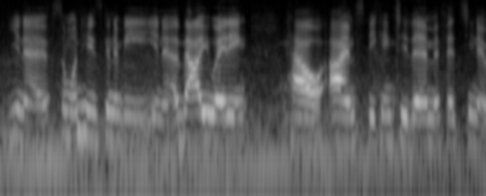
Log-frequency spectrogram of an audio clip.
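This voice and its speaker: A woman's fairly high voice in a strong Southern accent at a fairly quick pace, with music in the background. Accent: thick Southern. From US South. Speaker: college student. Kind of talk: interview answers.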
